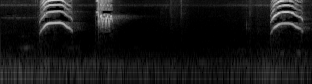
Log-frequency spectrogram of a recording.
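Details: Ashy drongo lure strikes: two arched, harmonic-rich whistled notes about two seconds apart, with a short squeaky note between them over faint low hum.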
